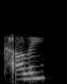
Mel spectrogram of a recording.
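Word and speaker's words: Thale: It's spelled T-H-L-E, but I found out it was pronounced Tale.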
